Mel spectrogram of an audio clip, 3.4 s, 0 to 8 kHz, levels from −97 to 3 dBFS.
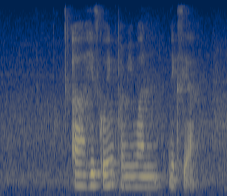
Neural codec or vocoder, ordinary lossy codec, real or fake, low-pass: none; none; real; 7.2 kHz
